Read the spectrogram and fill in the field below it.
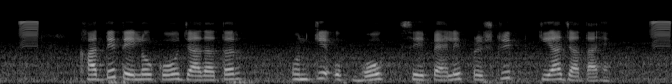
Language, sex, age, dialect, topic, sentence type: Hindi, female, 41-45, Hindustani Malvi Khadi Boli, agriculture, statement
